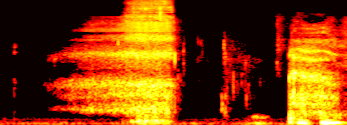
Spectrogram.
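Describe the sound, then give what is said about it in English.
A drawn-out yawn: a long breathy intake swelling for about a second, a pause, then a shorter, heavier exhale at the end, with no speech. “I am giving myself permission to yawn in your ears, little bunny.”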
